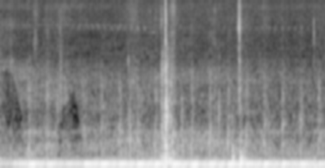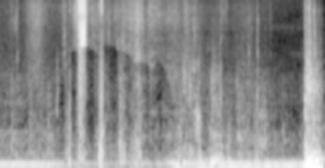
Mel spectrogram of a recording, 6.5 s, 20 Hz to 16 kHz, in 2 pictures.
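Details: Nissan 350Z petrol V6 at idle: deep steady drone broken by a few dull knocks; engine knock, owner plans a performance rebuild.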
